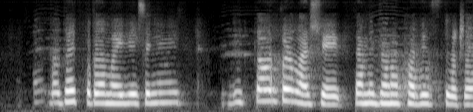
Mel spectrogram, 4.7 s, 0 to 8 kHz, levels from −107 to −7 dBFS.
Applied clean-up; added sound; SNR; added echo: neural mask model DeepFilterNet 3.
